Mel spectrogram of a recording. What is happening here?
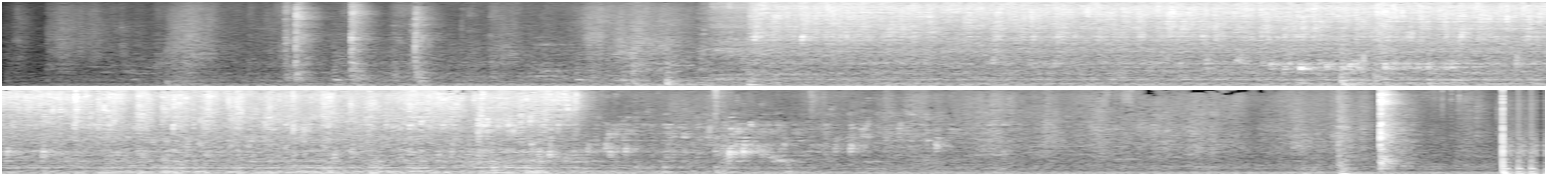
I switched on the kitchen light and opened the water tap. I washed my hands under running water, I turned off the water and then dried them. After finishing, I switched off the light.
